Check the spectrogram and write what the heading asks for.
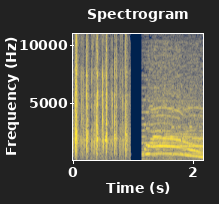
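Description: An added cartoon-style sound effect. A fast clicking rattle of about ten clicks in a second is followed, after a short break, by a cascade of chiming tones that each slide down in pitch, one after another.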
